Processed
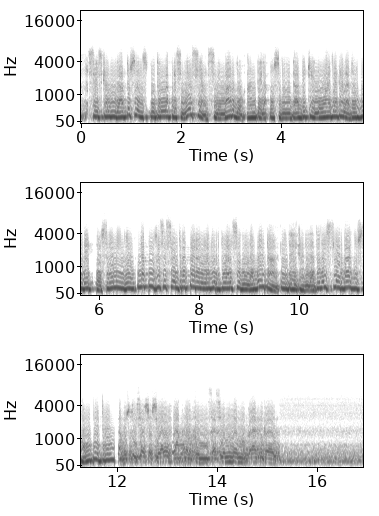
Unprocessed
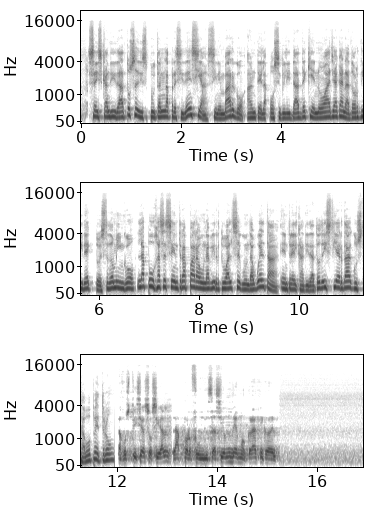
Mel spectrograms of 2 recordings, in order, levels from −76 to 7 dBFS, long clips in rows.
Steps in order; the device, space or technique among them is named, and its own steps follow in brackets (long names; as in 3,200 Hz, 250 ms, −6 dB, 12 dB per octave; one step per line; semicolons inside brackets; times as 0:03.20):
guitar amplifier (tube saturation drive 35 dB, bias 0.5; bass and treble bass +8 dB, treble +3 dB; loudspeaker in its box 110–3,600 Hz, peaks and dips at 140 Hz +7 dB, 700 Hz +6 dB, 1,000 Hz −6 dB, 2,000 Hz −6 dB)
level +4 dB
